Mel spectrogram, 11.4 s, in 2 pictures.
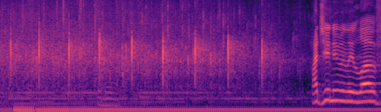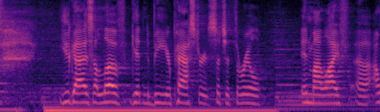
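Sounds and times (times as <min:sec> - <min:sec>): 
hands clapping: 0:00.0 - 0:05.4
speech: 0:04.7 - 0:05.9, 0:06.6 - 0:11.4.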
